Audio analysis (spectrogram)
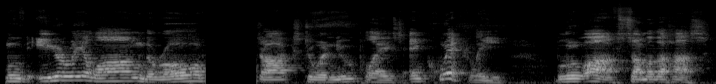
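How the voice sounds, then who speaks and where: A man reading a children's bedtime story aloud in an expressive storytelling style. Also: mid-range voice, a little slow. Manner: expressive, acts out sound words. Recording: roomy echo, distant from mic.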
